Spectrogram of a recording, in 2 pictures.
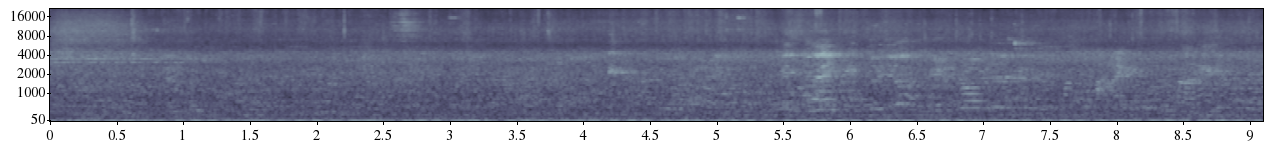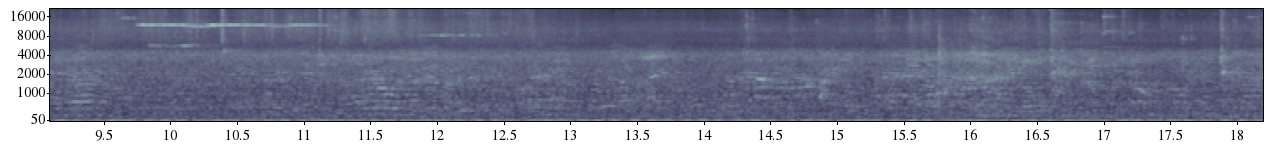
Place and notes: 桃園客運總站, Taoyuan City - In the passenger station hall
In the passenger station hall, At the passenger terminal
Binaural recordings, Sony PCM D100+ Soundman OKM II
Taoyuan District, Taoyuan City, Taiwan, 17 February 2018, 11:52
